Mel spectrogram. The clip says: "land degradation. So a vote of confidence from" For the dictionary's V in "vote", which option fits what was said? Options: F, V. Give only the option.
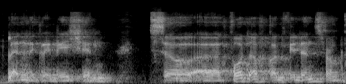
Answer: F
